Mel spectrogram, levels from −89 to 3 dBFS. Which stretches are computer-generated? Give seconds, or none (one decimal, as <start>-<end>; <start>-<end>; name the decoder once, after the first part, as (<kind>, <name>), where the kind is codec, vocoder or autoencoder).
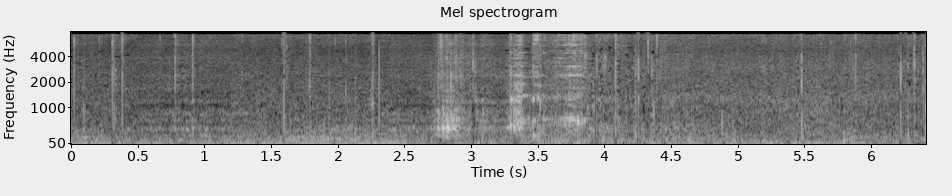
0.5-1.2 (codec, SNAC); 2.4-3.3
